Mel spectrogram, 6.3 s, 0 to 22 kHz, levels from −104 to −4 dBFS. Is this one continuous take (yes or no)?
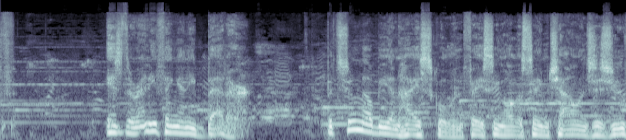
yes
